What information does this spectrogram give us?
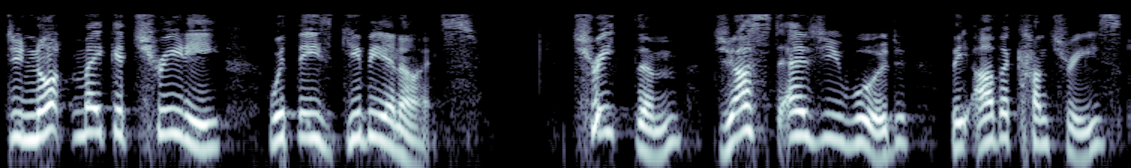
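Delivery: high, loud alarm call; urgent warning. Acted. Narrator warns about a treaty with the Gibeonites, urgent acted warning. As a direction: sound the alarm, then hammer out the command. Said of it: "I think he's saying".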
